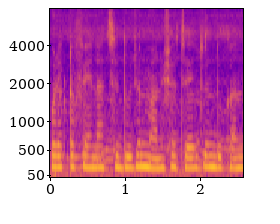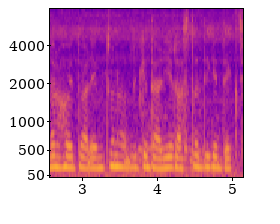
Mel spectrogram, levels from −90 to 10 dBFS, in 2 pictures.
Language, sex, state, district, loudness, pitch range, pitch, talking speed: Bengali, female, Assam, Hailakandi, -15 LUFS, 185-200 Hz, 190 Hz, 175 wpm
